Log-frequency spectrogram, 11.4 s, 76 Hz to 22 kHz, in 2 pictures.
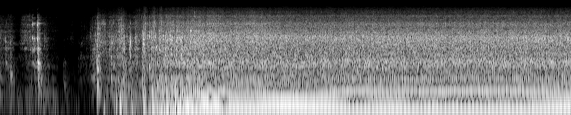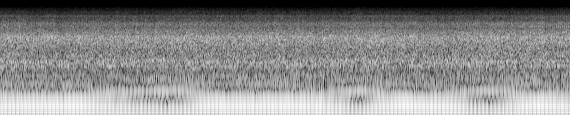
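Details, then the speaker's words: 2003 Troy-Bilt push mower after carb clean and O-ring fix, started without primer: catches within a second, settles into steady, even drone without surging or misfires, running healthy. "awesome well running great uh just one more quick overview we had the issue it needed a little bit of a carb clean"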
